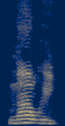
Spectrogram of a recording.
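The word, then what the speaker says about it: nahui: 4 puntitos valen 4 y se pronuncia Naui.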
